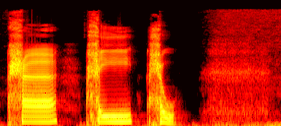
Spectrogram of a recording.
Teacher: dulu makhj sifatnya kita bahas Mak kecil di mana Tadi dia dilafalkan dari bagian tengah tenggorokan wastul halqiun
